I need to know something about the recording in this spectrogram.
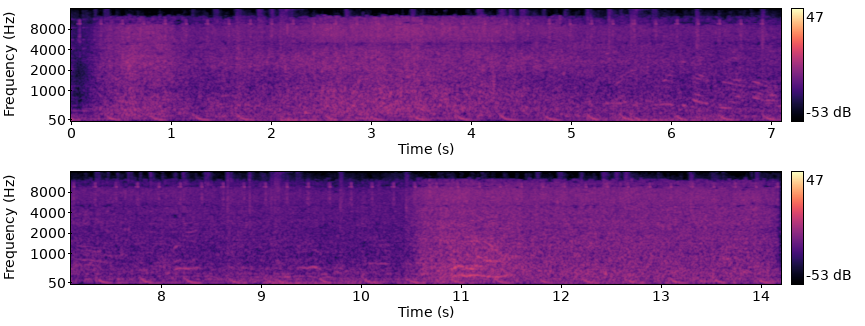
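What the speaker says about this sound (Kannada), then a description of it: "ಕೇರಳದ ಕೋಯಿಕೋಡ್ನಲ್ಲೂ ಮಳೆ ಅಬ್ಬರಿಸಿದೆ. ಮಳೆ ಅಬ್ಬರಕ್ಕೆ ಹಲವು ರಸ್ತೆಗಳು ಜಲಾವೃತವಾಗಿವೆ." Heavy monsoon rain pours steadily over flooded roads in Kozhikode, Kerala, a dense continuous hiss of falling water that swells louder near the end.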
